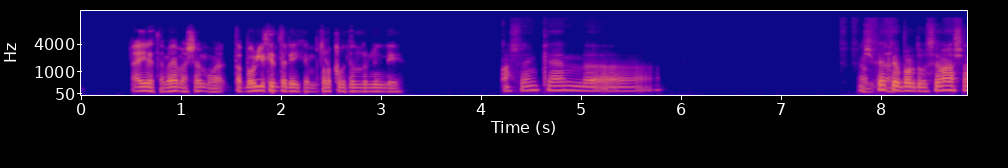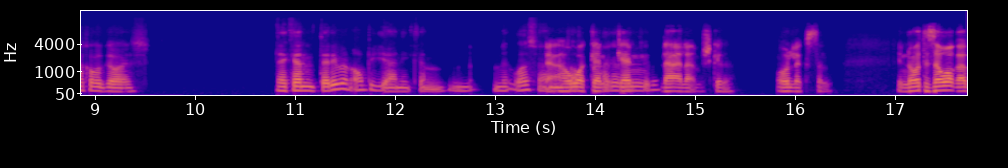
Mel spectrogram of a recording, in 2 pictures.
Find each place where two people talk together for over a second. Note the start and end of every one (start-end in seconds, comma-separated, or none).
13.4-14.7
